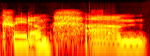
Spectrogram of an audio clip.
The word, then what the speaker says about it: kratom: first reached out about talking about kratom or some people pronounce that create them you know like I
